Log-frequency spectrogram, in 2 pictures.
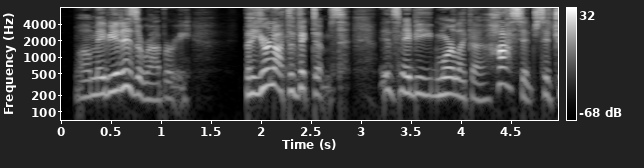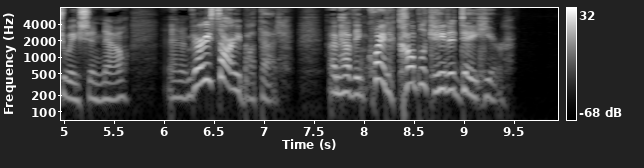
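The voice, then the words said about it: Breathless voice. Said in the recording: “in a breathless voice”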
